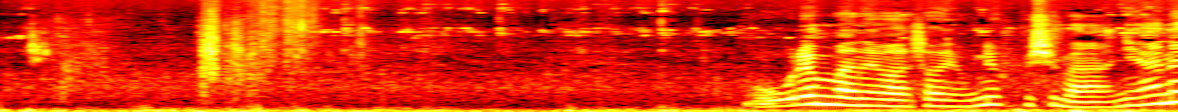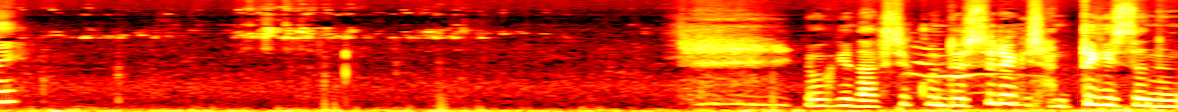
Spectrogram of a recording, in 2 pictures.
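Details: A domestic cat, called extremely dog-like, gives two drawn-out meows that rise and then fall, followed by a quick run of shorter meows. Light taps and footsteps sound in the background.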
